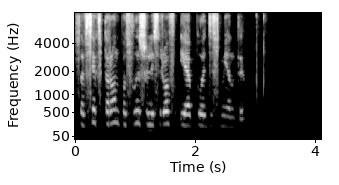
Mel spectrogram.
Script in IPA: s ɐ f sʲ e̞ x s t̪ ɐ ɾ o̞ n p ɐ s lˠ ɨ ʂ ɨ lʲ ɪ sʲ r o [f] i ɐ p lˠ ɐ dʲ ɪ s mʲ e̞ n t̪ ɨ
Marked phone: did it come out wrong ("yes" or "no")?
no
